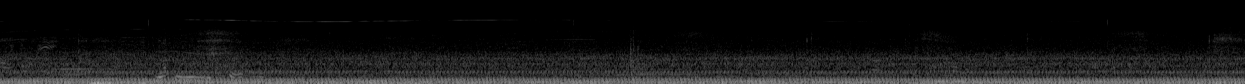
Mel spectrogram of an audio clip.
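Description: Steady drone of an electric RC model airplane's motor and propeller in flight, with a faint high whine over it. Faint voices come in about a second in.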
